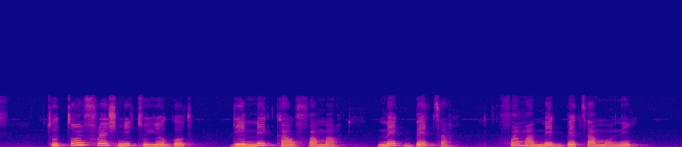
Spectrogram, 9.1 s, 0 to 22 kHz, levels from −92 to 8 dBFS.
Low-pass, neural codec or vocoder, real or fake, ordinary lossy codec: none; none; real; none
